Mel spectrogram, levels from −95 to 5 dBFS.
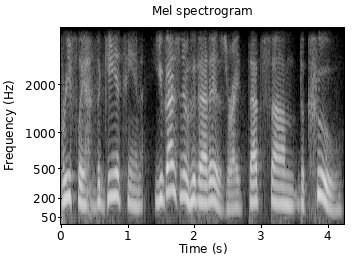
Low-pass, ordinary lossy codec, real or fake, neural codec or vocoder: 3.6 kHz; Opus, 16 kbps; fake; codec, 16 kHz, about 1 kbps, DyCAST, with the encoder's durations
